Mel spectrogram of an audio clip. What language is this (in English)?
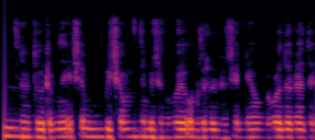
Bangla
